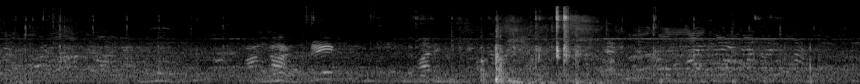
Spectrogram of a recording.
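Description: Echoing sports-hall ambience with distant voices. There is one sharp knock about five seconds in, followed quickly by a couple of brief high clicks.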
